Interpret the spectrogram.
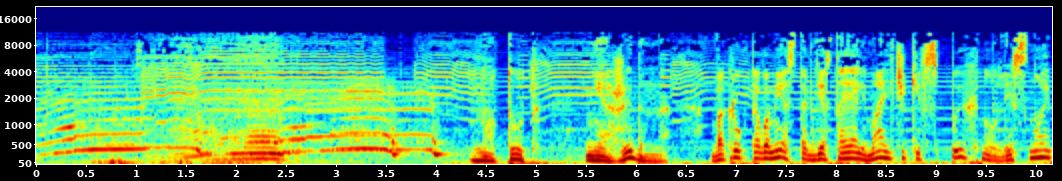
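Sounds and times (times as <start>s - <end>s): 
several cows mooing: 0.0s - 4.4s
speech: 4.8s - 10.1s.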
